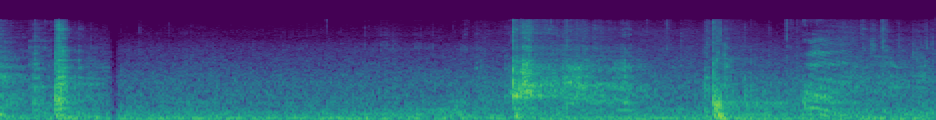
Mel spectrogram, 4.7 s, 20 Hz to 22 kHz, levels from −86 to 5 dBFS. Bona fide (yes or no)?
yes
